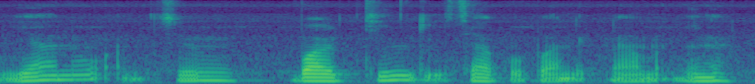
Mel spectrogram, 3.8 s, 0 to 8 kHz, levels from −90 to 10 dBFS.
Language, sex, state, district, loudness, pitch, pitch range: Garo, male, Meghalaya, West Garo Hills, -22 LUFS, 145 Hz, 125-160 Hz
